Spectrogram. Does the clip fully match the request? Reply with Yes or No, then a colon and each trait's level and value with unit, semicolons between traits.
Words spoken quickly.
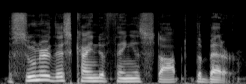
Yes: fast, 245 wpm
